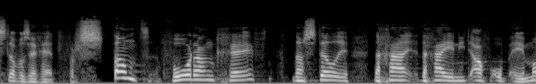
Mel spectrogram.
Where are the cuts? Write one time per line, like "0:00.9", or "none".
none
